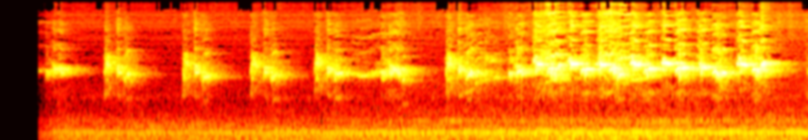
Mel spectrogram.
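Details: Javan bush lark, said to be in full, lively song in Kediri: a run of short buzzy chirps with falling tails, about three a second, building into a dense continuous twittering warble at the end; steady low hum underneath.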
